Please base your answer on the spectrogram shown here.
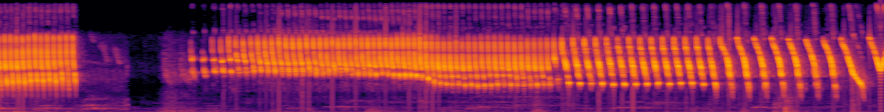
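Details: An excited male canary courting a female sings a long, high, rolling song: a buzzy sustained passage, then fast repeated chirping trills that speed up toward the end.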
